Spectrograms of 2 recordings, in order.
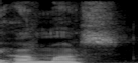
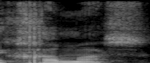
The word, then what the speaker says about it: Hamas: You know, they say hamas, but really you're supposed to say kamas.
